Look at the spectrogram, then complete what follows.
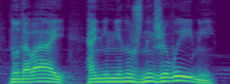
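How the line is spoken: Shocked shout. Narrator (Russian): Дьяков испытал сильнейшее потрясение, прокричал в чащу

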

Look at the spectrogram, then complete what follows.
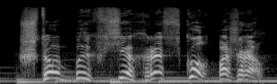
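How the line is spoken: Old woman barking. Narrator (Russian): рявкнула бабка

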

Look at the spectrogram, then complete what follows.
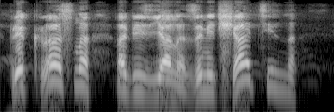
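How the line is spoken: Laughing exclamations amid applause. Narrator (Russian): хохотали громко аплодируя восклицали

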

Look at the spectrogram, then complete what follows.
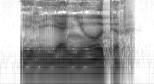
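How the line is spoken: Snorting chuckle. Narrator (Russian): хмыкнул Слава

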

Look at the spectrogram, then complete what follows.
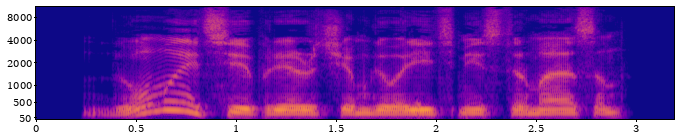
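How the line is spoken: Calm reply. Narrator (Russian): спокойно отозвался Барт

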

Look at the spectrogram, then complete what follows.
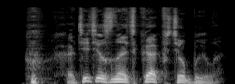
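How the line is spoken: Snorting. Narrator (Russian): хмыкнул темный паладин

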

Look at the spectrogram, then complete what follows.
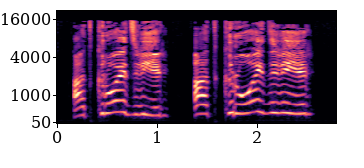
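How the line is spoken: Shouting. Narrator (Russian): закричала Снежка базе

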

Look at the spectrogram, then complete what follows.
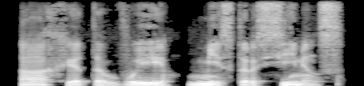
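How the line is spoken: Icy tone. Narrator (Russian): ледяным тоном произнес

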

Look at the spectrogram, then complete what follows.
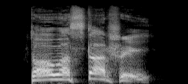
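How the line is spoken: Barking. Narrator (Russian): рявкнул он

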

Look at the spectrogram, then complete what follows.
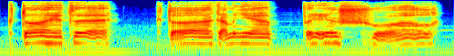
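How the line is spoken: Hoarse, eerie, unhinged voice. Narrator (Russian): Хрипкий, жуткий голос нездорового, неадекватного человека

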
